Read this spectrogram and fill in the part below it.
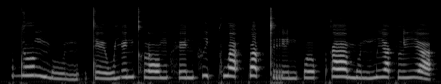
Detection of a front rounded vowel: absent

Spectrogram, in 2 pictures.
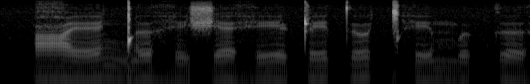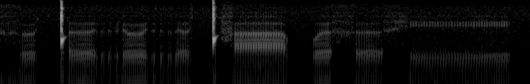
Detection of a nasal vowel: absent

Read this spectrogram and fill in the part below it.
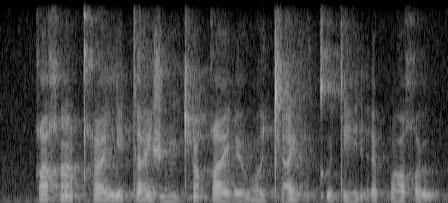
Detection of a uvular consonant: present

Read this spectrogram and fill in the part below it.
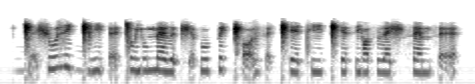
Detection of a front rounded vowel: absent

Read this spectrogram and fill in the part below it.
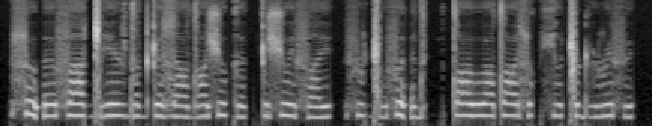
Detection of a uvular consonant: absent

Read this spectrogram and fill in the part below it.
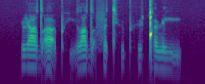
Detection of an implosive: absent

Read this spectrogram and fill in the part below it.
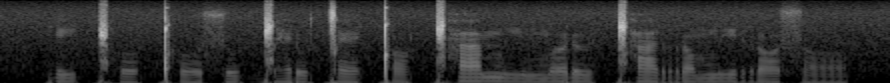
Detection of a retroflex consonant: absent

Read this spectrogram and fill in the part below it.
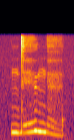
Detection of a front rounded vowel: present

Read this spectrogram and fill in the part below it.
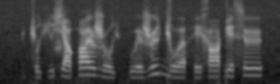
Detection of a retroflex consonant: present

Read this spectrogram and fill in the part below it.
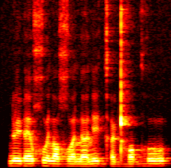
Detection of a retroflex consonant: present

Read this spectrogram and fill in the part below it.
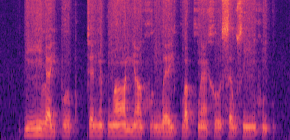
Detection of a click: absent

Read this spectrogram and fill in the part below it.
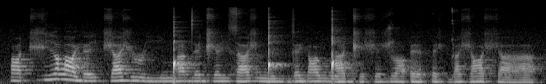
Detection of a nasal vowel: absent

